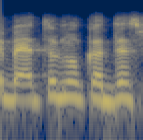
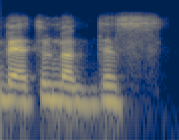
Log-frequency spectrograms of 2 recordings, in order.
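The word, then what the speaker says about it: بيت المقدس: हम इसे बैतुल मुकद्दस भी बोलते हैं, असल में बैतुल मकदस ये प्रोनाउंसिएशन है।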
